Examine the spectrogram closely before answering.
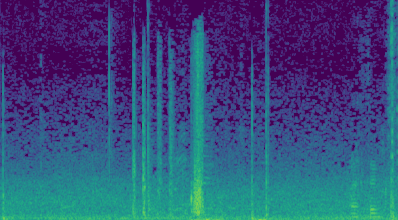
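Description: A basketball rim clangs and rattles from a dunk.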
